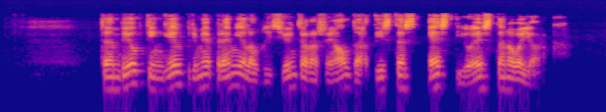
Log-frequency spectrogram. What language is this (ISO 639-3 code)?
cat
